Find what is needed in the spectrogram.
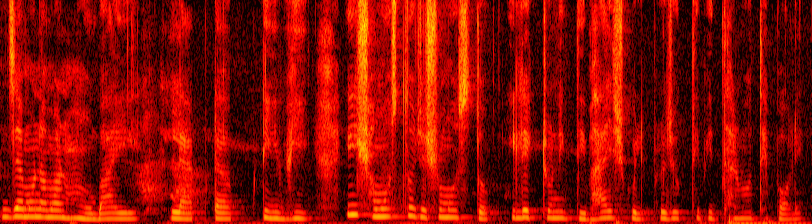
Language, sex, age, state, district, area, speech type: Bengali, female, 30-45, West Bengal, Bankura, urban, spontaneous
